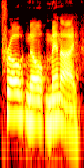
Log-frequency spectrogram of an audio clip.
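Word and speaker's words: προνοούμενοι: So Paul's going to begin this statement with a good old participle, which is pronounced pronomenai.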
